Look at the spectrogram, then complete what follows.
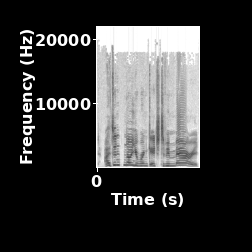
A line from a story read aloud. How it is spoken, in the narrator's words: she cried out passionately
